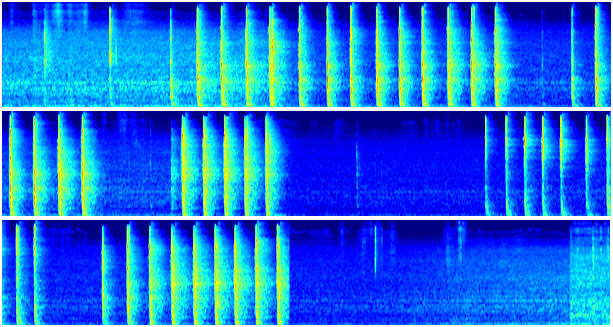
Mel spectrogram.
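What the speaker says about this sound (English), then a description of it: "now I'm going to pin the bolster on and peen my stainless pins over" Steady hammer blows peen stainless steel pins over a knife bolster, coming in several rapid bursts of sharp, ringing metallic taps with short pauses between them, close and loud with no talking.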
